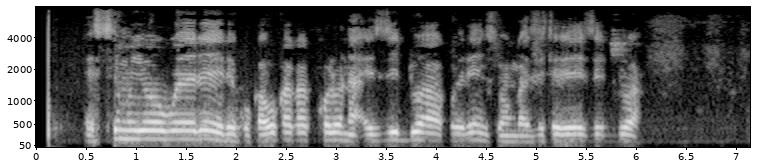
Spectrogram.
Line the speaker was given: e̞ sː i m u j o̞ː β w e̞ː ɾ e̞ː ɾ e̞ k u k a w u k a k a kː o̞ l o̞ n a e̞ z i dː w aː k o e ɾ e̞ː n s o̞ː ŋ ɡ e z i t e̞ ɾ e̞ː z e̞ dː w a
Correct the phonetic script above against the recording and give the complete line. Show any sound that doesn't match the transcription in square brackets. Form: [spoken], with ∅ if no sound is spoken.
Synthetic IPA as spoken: e̞ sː i m u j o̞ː β w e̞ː ɾ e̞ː ɾ e̞ k u k a w u k a k a kː o̞ l o̞ n a e̞ z i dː w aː k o e ɾ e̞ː n s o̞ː ŋ ɡ [a] z i t e̞ ɾ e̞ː z e̞ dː w a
